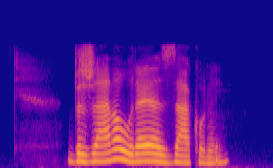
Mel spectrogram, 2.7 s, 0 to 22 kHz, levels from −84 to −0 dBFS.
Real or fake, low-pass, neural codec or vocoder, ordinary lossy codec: fake; 7.2 kHz; codec, 16 kHz, 1 kbps, X-Codec, HuBERT features, trained on balanced general audio; none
